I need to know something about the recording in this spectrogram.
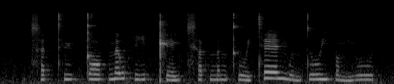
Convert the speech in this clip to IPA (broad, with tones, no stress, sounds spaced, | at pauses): t͡sʰ ɐ˨ t̚ t̪ʰ yː˨ k̚ t̪ ɔː˧ k̚ n̪ ɐ˥ w h iː˨˥ t̚ kʰ e˨˥ j t͡sʰ ɐ˧ k̚ n̪ ɐ˧ ŋ t̪ʰ uː˨˩ j t̪ʰ ɛː˥ ŋ uː˨˩ n t̪ uː˧ j p ɐ˨˩ m j uː˧ t̚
